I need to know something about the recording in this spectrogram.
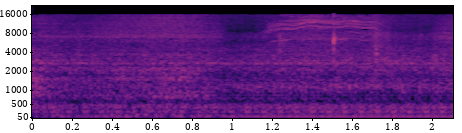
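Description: Steady low background hum, with a faint high wavering whistle briefly in the middle.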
